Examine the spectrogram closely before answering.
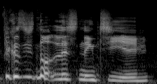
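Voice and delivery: high voice squeezed by laughter; helpless laughter. Real, not acted. Retelling the seat argument to Sav, helplessly laughing. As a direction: struggle to get the story out between laughs.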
